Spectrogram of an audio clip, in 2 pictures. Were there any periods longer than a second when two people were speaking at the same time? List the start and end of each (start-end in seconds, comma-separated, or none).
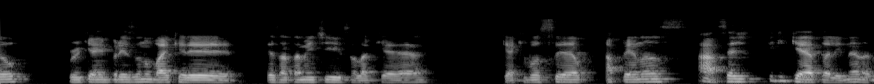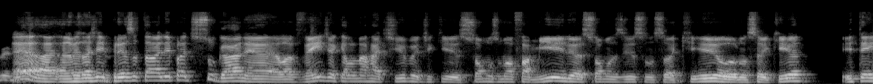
none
